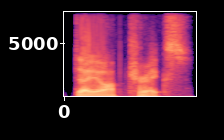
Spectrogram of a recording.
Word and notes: dioptrics: American English

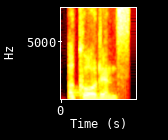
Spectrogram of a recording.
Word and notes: accordance: Indian

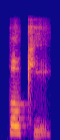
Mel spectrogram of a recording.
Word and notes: poky: Indian

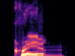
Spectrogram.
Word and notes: crayon: British English

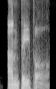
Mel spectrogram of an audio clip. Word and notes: unpeople: British English

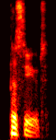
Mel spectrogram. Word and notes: pursuit: British English

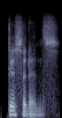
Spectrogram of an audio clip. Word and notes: dissidence: American English

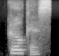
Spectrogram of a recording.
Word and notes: crocus: Indian

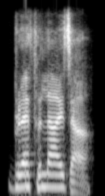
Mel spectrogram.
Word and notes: Breathalyser: Indian

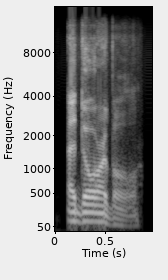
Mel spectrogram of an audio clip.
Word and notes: adorable: British English

